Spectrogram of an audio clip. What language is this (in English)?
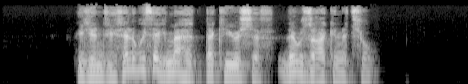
Kabyle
